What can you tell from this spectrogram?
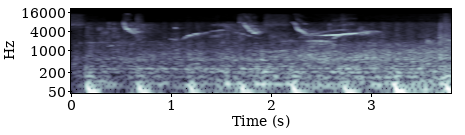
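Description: Several birds whistle and chirp, with sweeping rising and falling calls overlapping against a steady outdoor background hum, fairly close and clear, with no one talking.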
